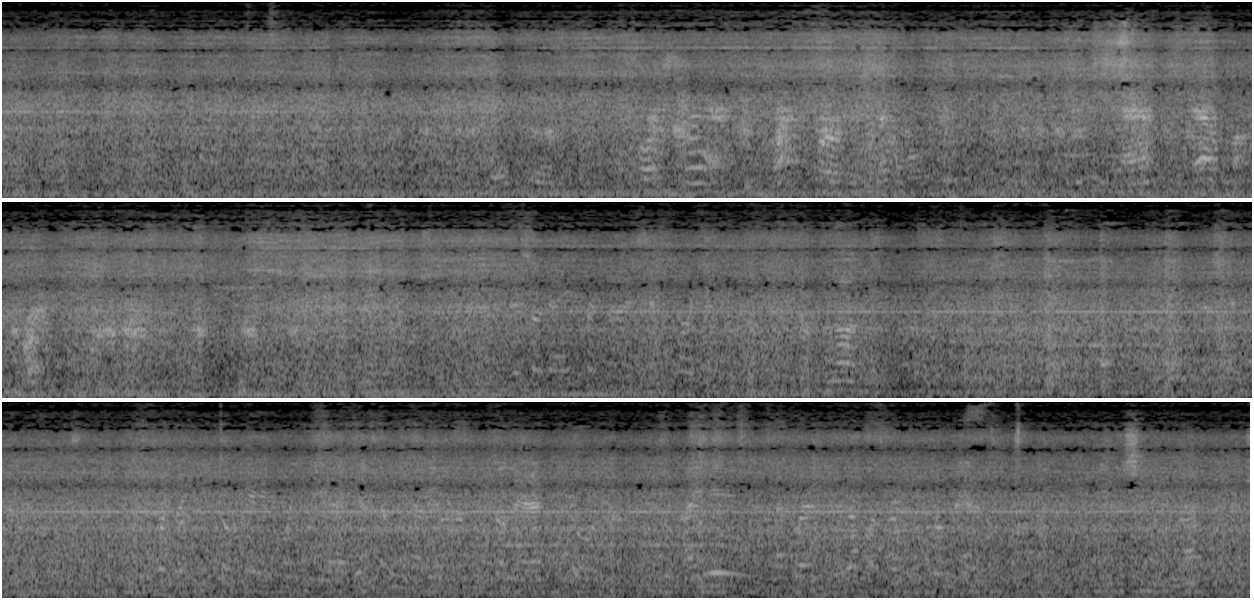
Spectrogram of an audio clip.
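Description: A train rumbles steadily along an elevated track.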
